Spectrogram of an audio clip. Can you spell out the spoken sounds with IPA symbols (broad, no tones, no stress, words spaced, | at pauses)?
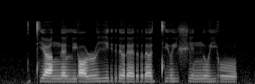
tʲɑnɛljɒ ɹirʲɒɾɛrɜ tʲʊjʃinu jʊ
